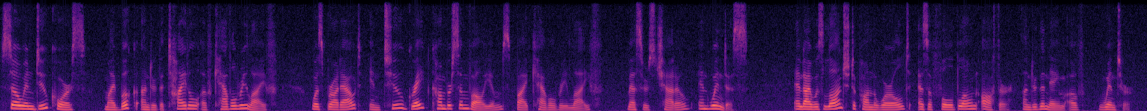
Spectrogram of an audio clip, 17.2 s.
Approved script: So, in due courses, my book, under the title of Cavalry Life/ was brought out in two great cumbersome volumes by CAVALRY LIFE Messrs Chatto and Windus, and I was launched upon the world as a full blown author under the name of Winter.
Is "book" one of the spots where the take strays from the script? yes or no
no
